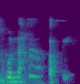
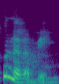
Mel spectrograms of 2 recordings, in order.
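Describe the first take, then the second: First: The two words are said as separate words. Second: The two words merge into one with an r. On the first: "It's a punha api" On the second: "when you do the sandhi, it becomes a punarapi"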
